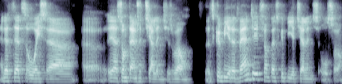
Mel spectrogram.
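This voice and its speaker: With a Dutch accent, a man talks at a fairly quick pace, using lively intonation and hardly any pauses. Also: medium pitch for a man. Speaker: physiotherapist and osteopath. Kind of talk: interview. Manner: halting.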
